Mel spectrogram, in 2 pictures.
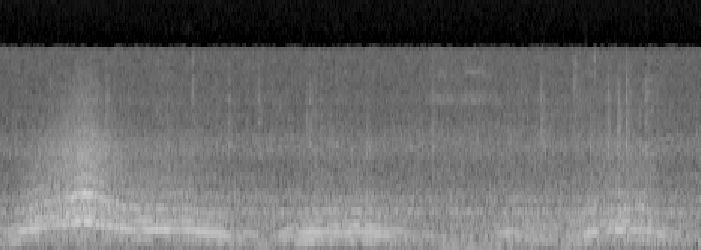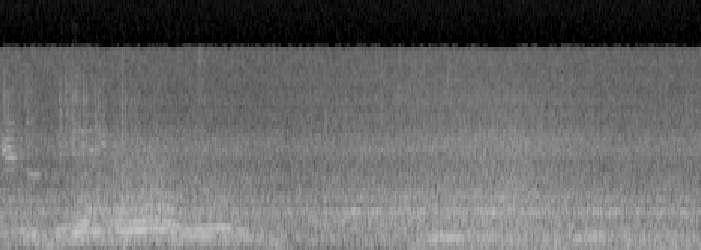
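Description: Wind howling in gusts, its pitch swelling up and falling back every second and a half to two seconds over a steady rush. After about ten seconds the howl weakens and a low steady rumble comes in beneath it.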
